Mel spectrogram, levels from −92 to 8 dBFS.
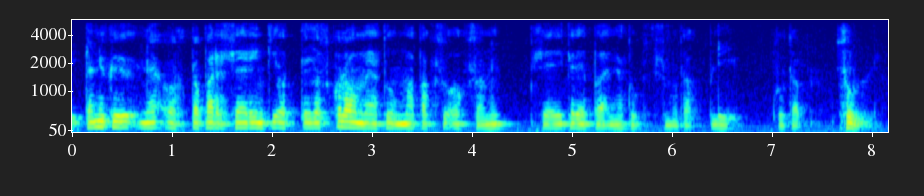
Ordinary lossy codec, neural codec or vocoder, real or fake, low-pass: AAC, 24 kbps; none; real; 5.4 kHz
